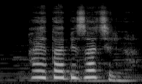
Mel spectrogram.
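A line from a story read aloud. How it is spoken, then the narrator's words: Sigh. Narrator (Russian): вздохнула Ольга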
